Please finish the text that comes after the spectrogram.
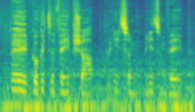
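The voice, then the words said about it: Breathless stoner character voice. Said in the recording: “Why am I talking like I'm out of breath? ... He just sounds like an out of breath pothead.”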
